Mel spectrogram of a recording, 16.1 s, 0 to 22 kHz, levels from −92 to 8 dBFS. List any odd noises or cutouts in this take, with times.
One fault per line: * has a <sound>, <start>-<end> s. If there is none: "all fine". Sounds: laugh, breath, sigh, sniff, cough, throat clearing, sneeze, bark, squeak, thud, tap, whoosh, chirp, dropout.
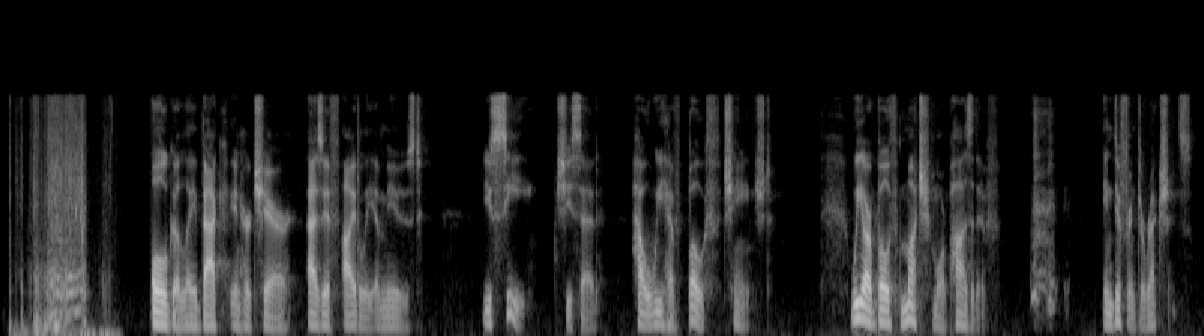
* has a squeak, 0.1-1.7 s
* has a sniff, 13.7-14.3 s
